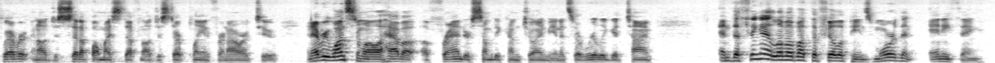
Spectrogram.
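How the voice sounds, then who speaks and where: A chatty man hosts a casual livestream, reading chat in a mid-range, slightly mellow voice. He tends to repeat words and acts out the voices he quotes.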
